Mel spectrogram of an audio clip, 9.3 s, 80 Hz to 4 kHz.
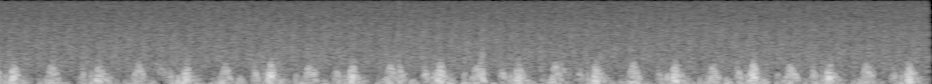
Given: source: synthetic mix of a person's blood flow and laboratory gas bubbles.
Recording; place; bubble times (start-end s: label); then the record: Doppler ultrasound of blood flow; precordium
4.83-4.92 s: bubbles
From the record:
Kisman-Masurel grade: 113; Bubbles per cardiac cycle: 1 to 2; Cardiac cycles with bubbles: 1 to 10%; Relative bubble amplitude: loud (0.450 to 0.775); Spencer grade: 1 (occasional bubble signal discernible with the cardiac motion signal, with majority of cardiac periods free of bubbles); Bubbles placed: anywhere in the cardiac cycle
